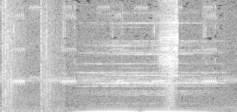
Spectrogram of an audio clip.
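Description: A low electronic tone hums as a game menu opens.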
